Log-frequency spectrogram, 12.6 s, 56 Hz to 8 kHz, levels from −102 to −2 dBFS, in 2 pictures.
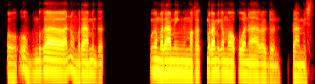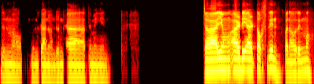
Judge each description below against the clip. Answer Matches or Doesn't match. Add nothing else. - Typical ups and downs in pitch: Matches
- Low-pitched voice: Matches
